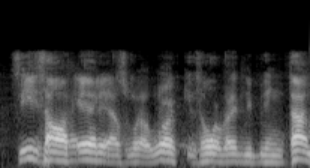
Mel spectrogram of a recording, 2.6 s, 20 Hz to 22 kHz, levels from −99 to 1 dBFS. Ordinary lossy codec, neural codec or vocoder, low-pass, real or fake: none; codec, 24 kHz, 1.5 kbps, HILCodec; 7.2 kHz; fake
